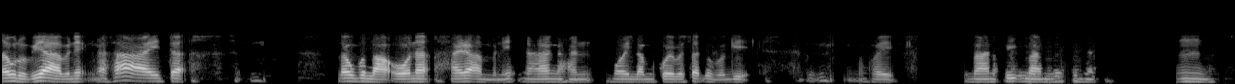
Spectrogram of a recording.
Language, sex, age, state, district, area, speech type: Manipuri, male, 30-45, Manipur, Kakching, rural, conversation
